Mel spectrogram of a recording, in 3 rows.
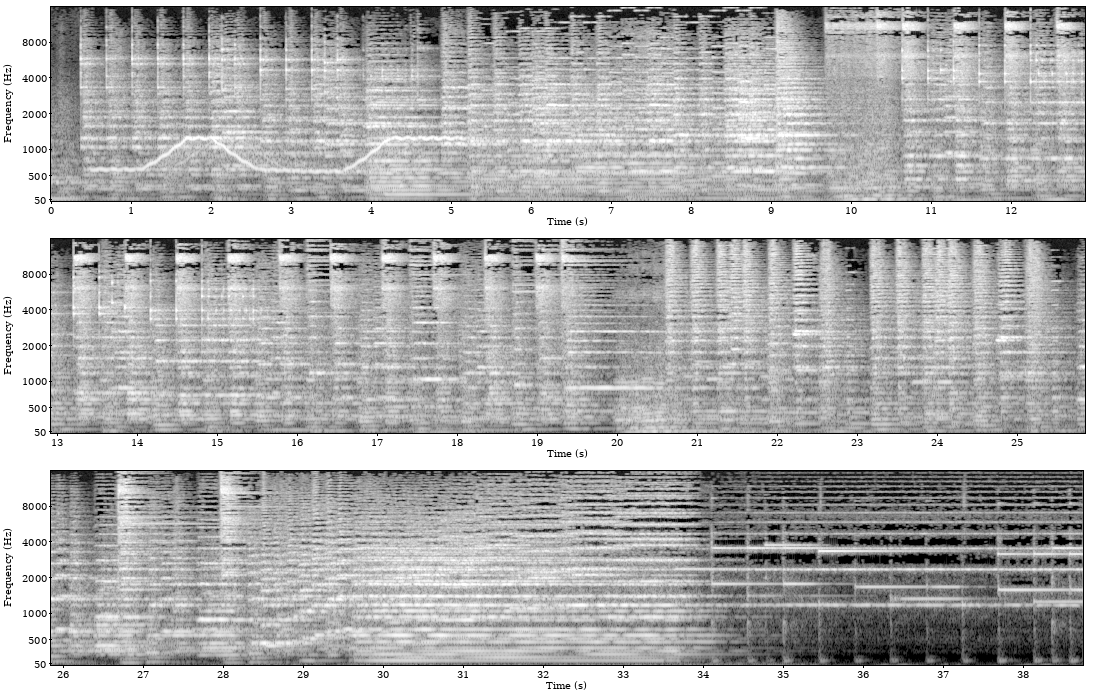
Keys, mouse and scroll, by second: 0.0 click, 0.3 click, 0.4 click, 0.5 click, 0.7-8.9 typing, 0.9 middle click, 1.2 click, 1.5 click, 1.7 click, 1.8 click, 2.1 click, 2.3 click, 2.6 click, 2.8 click, 3.3 click, 3.4 click, 3.8 click, 4.0 click, 4.4 click, 5.1 click, 5.7 click, 5.9 click, 6.0 click, 6.2 click, 6.3 click, 6.8 click, 6.9 click, 7.2 click, 7.3 click, 7.7 click, 8.0 click, 8.2 click, 8.4 click, 8.6 click, 8.8 click, 9.1 click, 9.3 middle click, 9.7 click, 10.3 click, 10.3 g, 10.7 click, 10.9 g, 10.9 click, 11.0 click, 11.4 click, 11.5 g, 11.8 click, 11.8 g, 12.1 click, 12.9 click, 13.1 g, 13.5 click, 13.5 n, 14.1 click, 14.2 click, 14.4 click, 14.6 click, 14.9-27.2 typing, 15.0 click, 15.2 click, 15.9 click, 16.1 click, 16.2 click, 16.6 click, 16.7 click, 17.1 middle click, 17.3 middle click, 17.7 middle click, 18.0 middle click, 18.1 scroll, 18.3 click, 18.8 click, 19.0 click, 19.1 click, 19.3 click, 19.6 click, 19.8 click, 20.1 click, 20.3 click, 20.6 click, 20.7 click, 20.8 click, 21.4 click, 21.5 click, 21.7 click, 22.1 click, 22.2 click, 22.6 click, 22.8 click, 23.0 click, 23.2 click, 23.9 click, 24.4 click, 24.6 click, 25.1 click, 25.3 click, 25.8 click, 25.8 click, 26.3 click, 26.4 click, 26.5 click, 27.0 click, 27.0 click, 27.5 scroll, 27.8 scroll up 4, 27.8 shift+middle click, 28.4 click, 28.5 click, 28.6-31.4 typing, 28.8 click, 29.3 click, 29.5 click, 29.9 click, 30.0 click, 30.1 click, 30.7 click, 31.2 click, 31.3 click, 31.7 click, 32.2 click, 32.3 click, 32.5 ctrl+r, 32.6 middle click, 32.8 middle click, 32.8 click, 32.9 click, 33.5 click, 33.8-36.4 typing, 34.0 click, 34.1 click, 34.4 click, 34.5 click, 34.7 click, 34.9 click, 35.2 click, 35.6 click, 35.9 click, 36.3 click, 36.8 click, 37.1 click, 37.3 click, 37.5 ctrl+r, 37.6 scroll, 37.9 click, 37.9 click, 38.2 ctrl+r, 38.2 click, 38.3 scroll, 38.6 click, 38.6 click.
